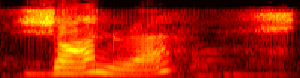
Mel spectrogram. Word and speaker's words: genre: Juliana, please do be careful on how we pronounce genre.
